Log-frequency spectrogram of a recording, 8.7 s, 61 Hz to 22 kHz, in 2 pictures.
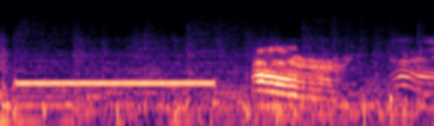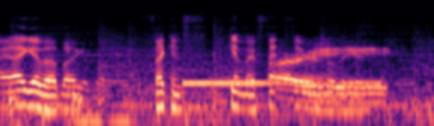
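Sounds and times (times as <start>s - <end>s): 
telephone ringing on an outgoing call: 0.1s - 2.2s, 6.1s - 7.4s
speech: 2.5s - 3.4s, 4.5s - 8.3s.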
